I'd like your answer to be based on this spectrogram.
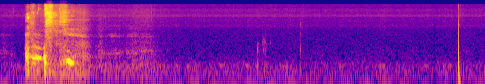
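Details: Female stifling her sneezes to stay quiet while others sleep: a quick cluster of small, suppressed sneezes in a quiet room, then silence and a faint click.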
